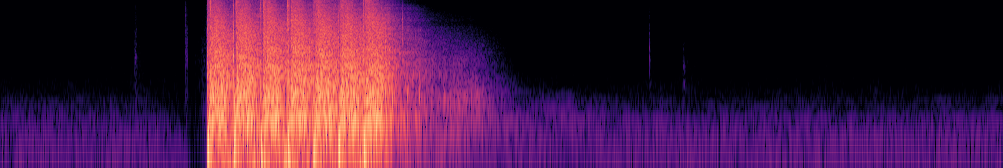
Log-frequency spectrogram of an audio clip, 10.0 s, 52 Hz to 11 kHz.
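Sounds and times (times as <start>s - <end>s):
rapid semi automatic pistol gunshots outdoors: 2.1s - 4.9s.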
